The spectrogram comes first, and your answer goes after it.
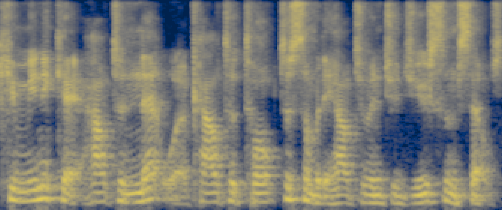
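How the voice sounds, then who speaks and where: With a British accent, a man speaks at a fairly quick pace in a somewhat breathy, fairly high voice with ordinary pitch variation. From England, Nottingham. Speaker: training and development consultant. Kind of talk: podcast interview.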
